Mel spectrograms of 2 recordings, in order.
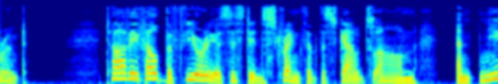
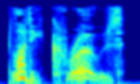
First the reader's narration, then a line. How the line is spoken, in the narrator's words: he hissed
